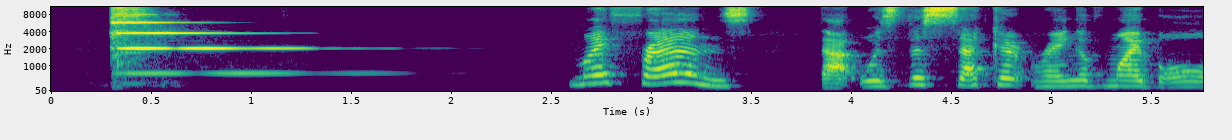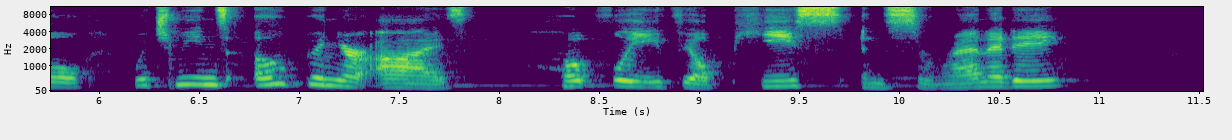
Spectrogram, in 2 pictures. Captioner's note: bell rings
